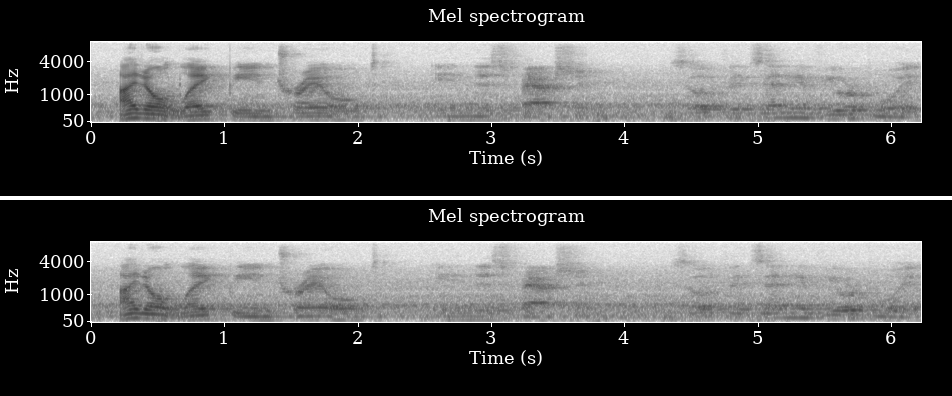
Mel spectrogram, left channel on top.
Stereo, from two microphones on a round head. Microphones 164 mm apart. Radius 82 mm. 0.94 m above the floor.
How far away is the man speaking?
About 0.6 m.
